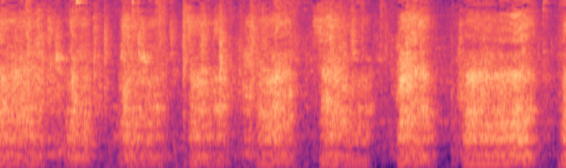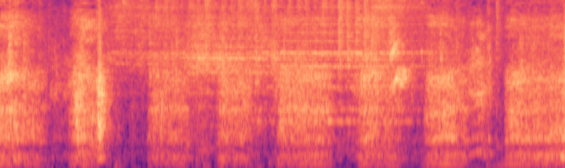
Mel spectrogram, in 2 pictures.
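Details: A Yorkshire Terrier puppy playing with a Border Collie gives short, yappy barks mixed with low growls in quick, uneven bursts.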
